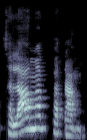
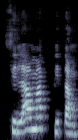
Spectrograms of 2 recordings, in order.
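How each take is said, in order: First: The second word is said as 'patang'. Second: The second word is said as 'pitang'. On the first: This is how native speakers actually say it. "pero ang ilang pagbasa na patang" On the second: This follows the written spelling. "Kung ilang isulat"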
